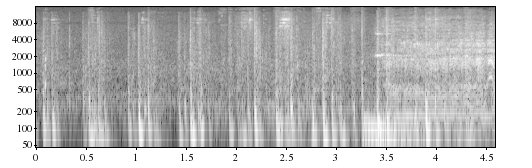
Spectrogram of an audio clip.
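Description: Horse hooves clip-clop steadily on the ground in Red Dead Redemption 2, with a neigh rising near the end over the fairly quiet footfalls.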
